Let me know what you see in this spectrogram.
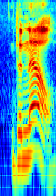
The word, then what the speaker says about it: Danelle: Danielle, oh, no, wait, Danelle Bumstead. Am I saying it right? – Yeah.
